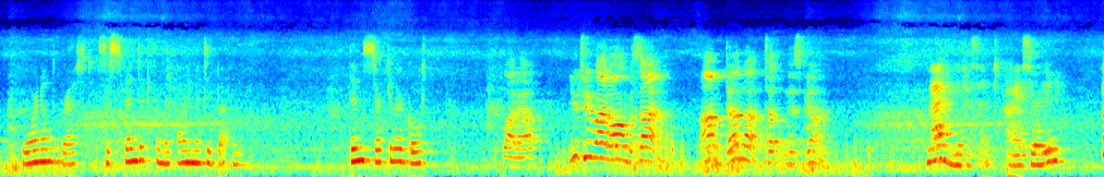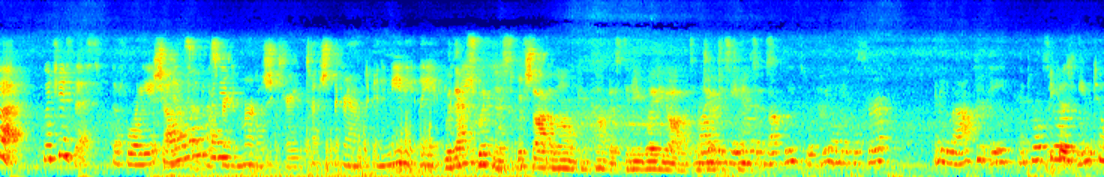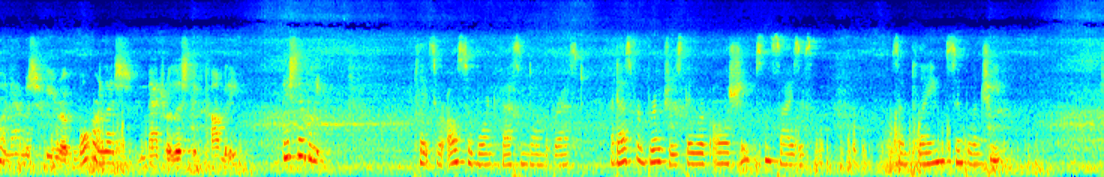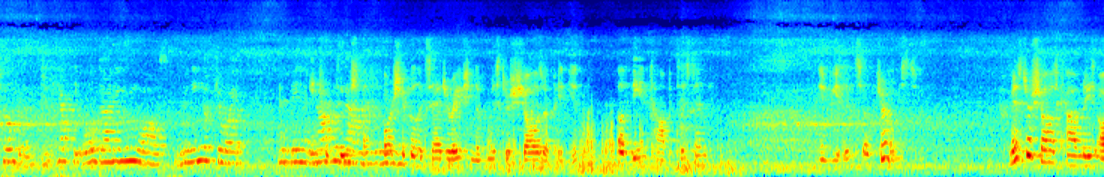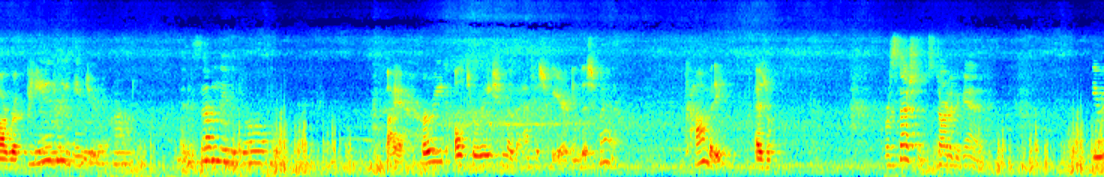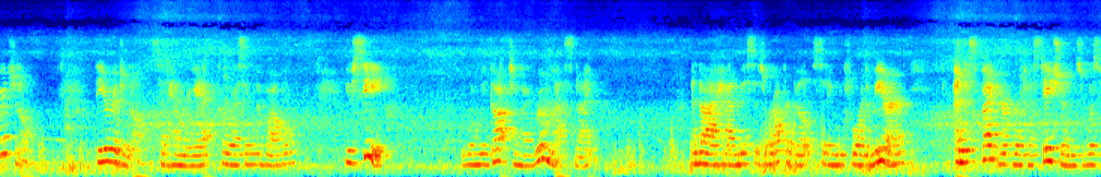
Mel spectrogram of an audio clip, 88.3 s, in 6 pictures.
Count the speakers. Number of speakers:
seven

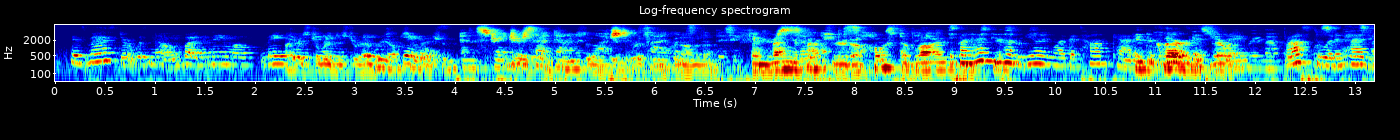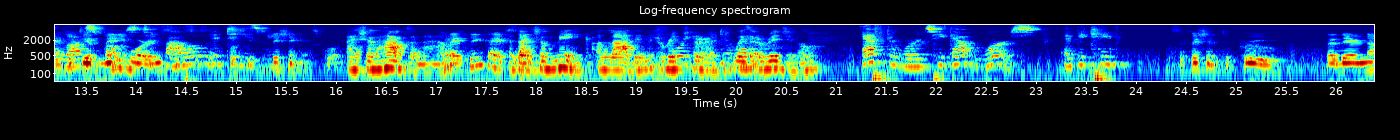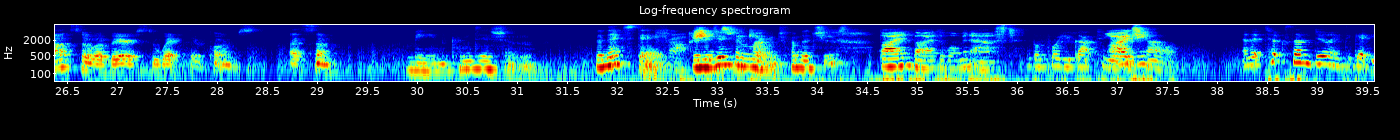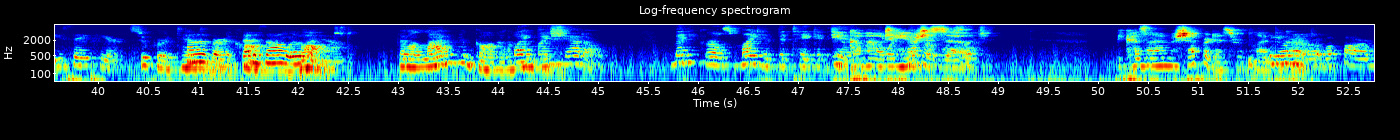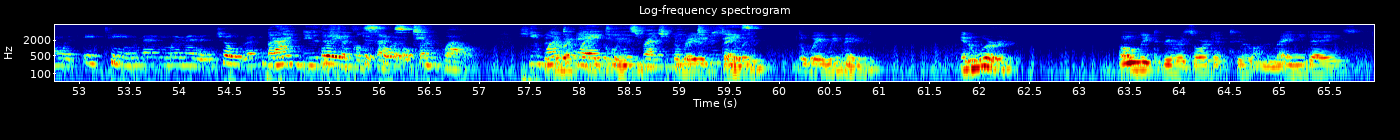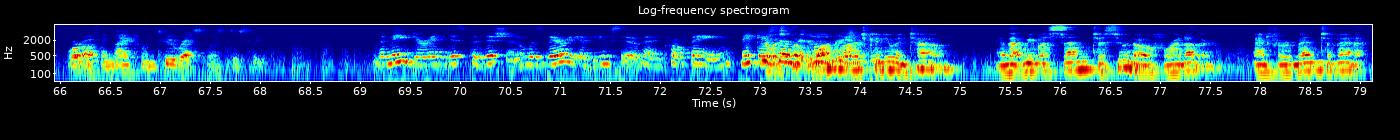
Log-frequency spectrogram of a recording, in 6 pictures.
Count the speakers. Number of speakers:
eight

